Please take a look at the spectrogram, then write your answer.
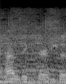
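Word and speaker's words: Hansi Kürsch: Yeah, that's right, Hansi Kirsch is how you pronounce it, at least how I pronounce it.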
